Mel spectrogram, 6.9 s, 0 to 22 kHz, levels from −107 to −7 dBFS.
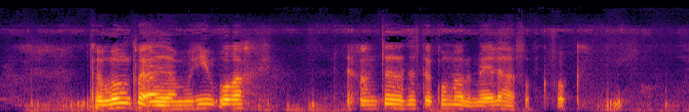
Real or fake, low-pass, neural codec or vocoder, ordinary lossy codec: fake; 19.8 kHz; codec, 44.1 kHz, 2.6 kbps, DAC; MP3, 64 kbps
